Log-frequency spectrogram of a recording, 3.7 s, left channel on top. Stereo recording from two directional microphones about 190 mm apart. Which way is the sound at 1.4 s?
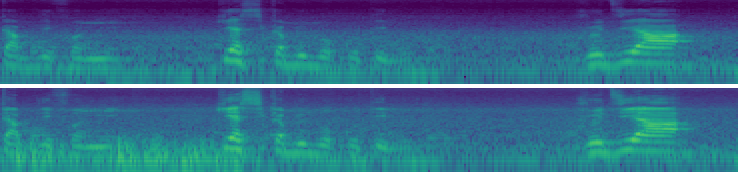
15° right (ahead or behind).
